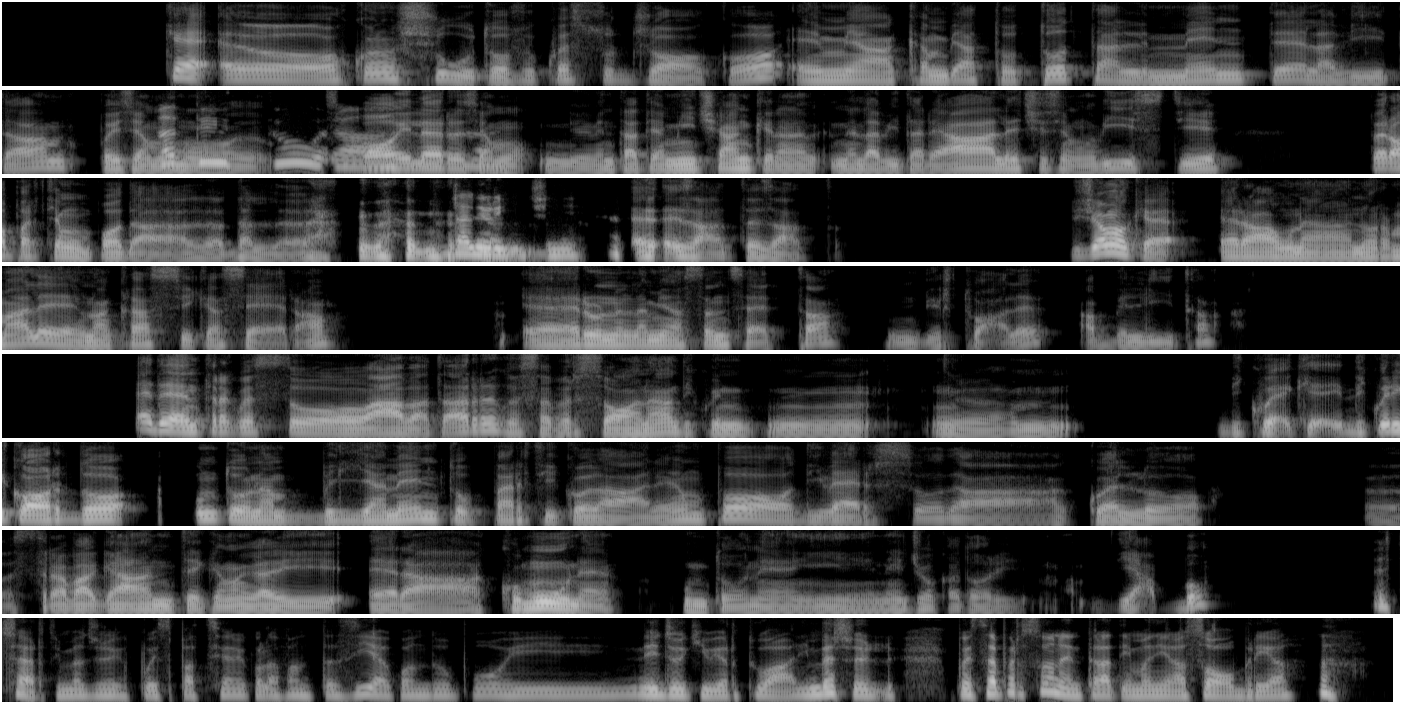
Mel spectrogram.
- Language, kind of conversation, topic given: Italian, podcast, In che occasione una persona sconosciuta ti ha aiutato?
- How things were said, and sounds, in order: chuckle; laughing while speaking: "dal"; chuckle; tapping; other noise; chuckle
